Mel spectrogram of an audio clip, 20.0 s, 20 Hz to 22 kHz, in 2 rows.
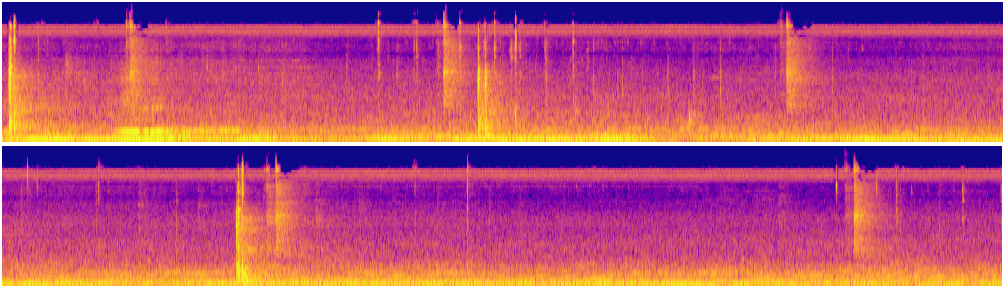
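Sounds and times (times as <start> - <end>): windmill metallic clunk: 0.0 - 8.9, 9.6 - 14.6
steady low rumble: 0.0 - 20.0.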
